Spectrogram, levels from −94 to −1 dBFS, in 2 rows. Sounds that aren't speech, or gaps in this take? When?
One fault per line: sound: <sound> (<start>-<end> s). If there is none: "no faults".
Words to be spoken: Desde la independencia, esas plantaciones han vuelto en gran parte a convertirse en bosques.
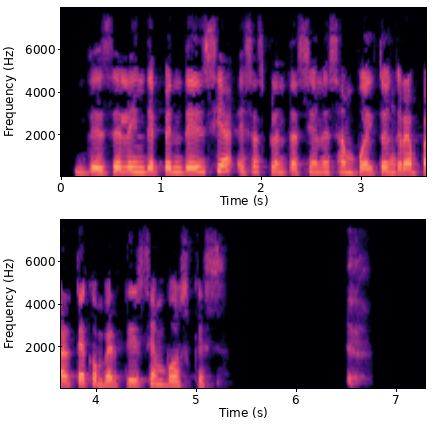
sound: cough (6.5-6.8 s)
